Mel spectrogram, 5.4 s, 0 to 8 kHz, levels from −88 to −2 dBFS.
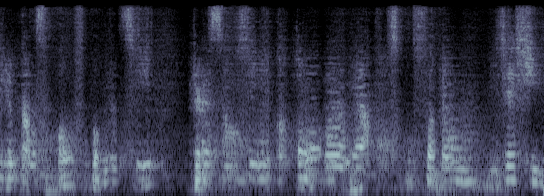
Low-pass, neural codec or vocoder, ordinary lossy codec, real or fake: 7.2 kHz; codec, 44.1 kHz, 0.9 kbps, DAC; AAC, 32 kbps; fake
